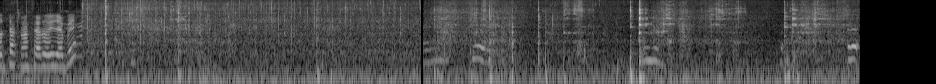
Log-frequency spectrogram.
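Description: Oil sizzles and crackles as food fries in a pan.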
